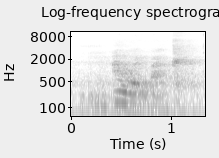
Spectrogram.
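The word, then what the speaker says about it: Auerbach: Se escribe our bats bats ch. Pero se lee Hourback, el plexo nervioso de Hourback.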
